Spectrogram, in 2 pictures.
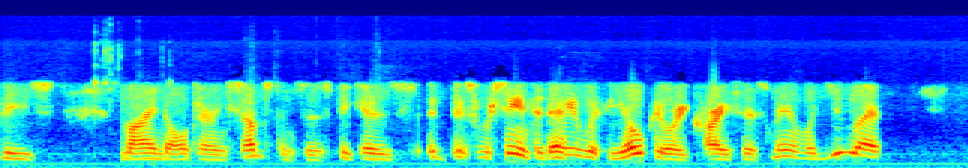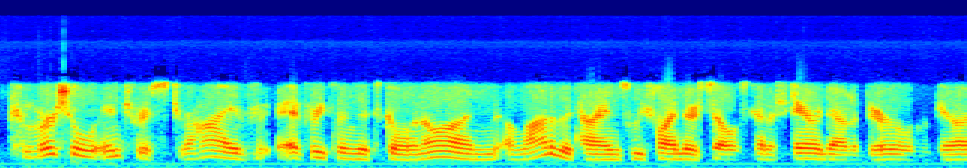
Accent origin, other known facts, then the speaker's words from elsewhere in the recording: Colorado, United States; in my home state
